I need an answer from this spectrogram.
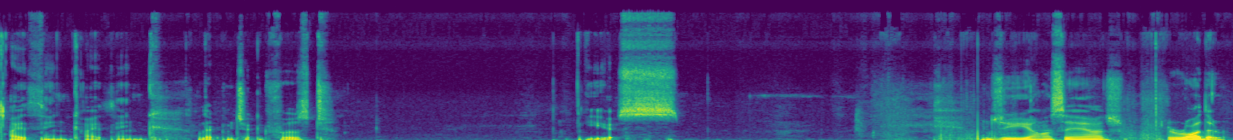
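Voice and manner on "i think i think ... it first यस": whisper. Real, not acted. Teacher checks the book aside.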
